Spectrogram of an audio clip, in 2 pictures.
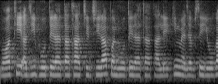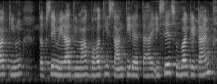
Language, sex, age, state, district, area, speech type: Hindi, female, 18-30, Bihar, Samastipur, rural, spontaneous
